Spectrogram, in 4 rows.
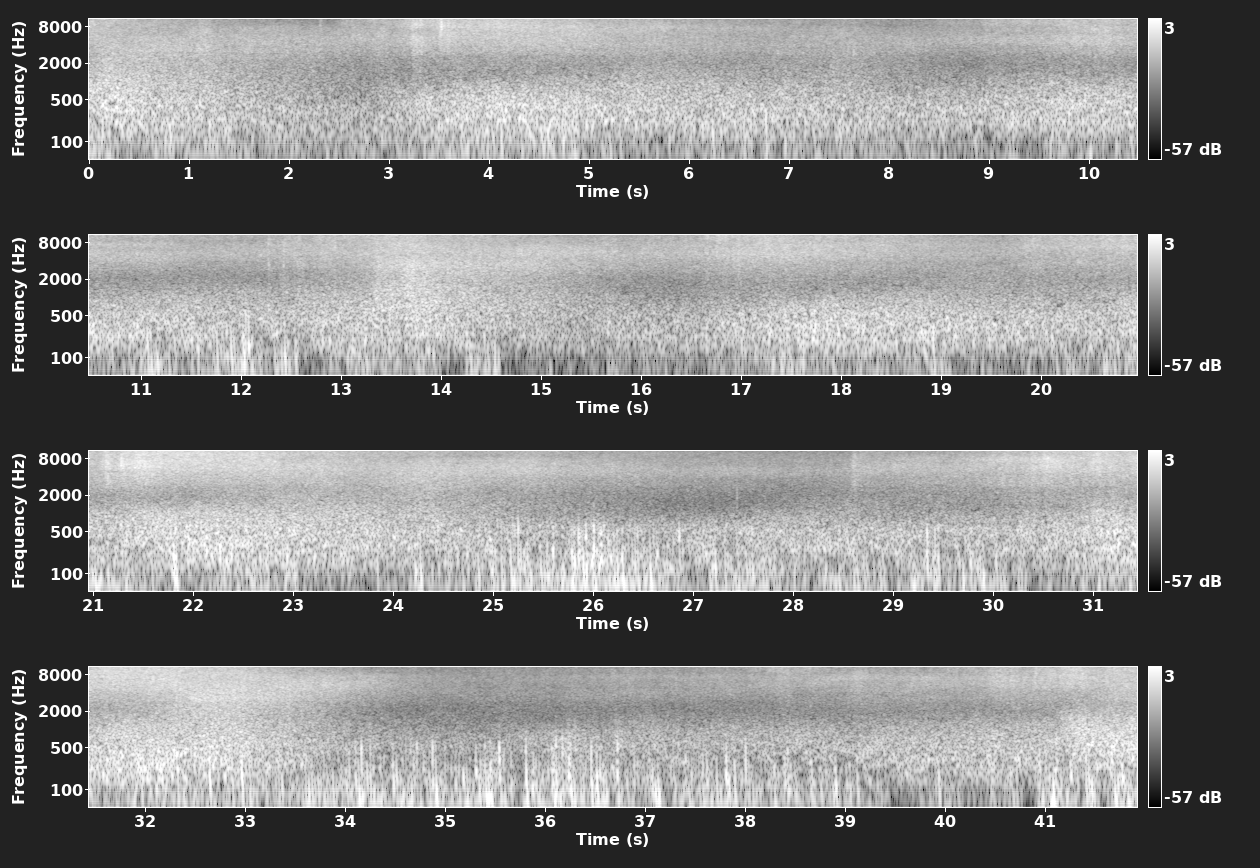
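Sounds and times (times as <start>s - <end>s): wind buffeting microphone: 24.0s - 41.9s.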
